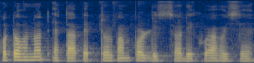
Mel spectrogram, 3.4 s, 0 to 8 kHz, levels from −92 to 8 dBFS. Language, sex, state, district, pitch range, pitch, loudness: Assamese, male, Assam, Kamrup Metropolitan, 115-130 Hz, 120 Hz, -22 LUFS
